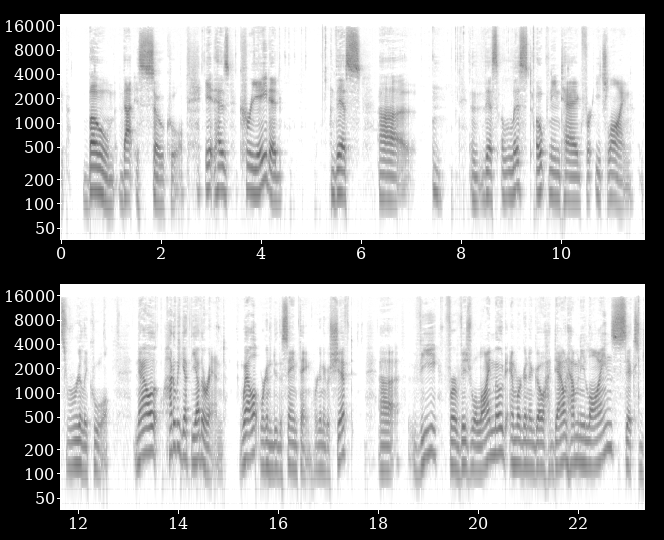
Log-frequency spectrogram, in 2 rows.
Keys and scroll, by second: 3.6-5.7 typing, 8.1 ctrl+v, 8.6-9.6 typing, 13.3 Escape, 13.8-14.7 typing, 17.4 shift+v, 22.7-23.3 typing.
